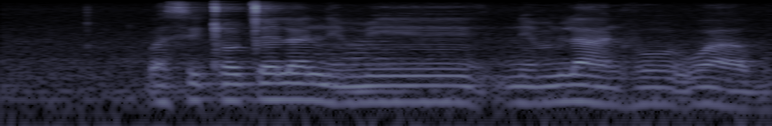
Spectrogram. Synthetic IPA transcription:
ɓasiǀɔǀɛla | nem̩landʱɔwaːɓɔ

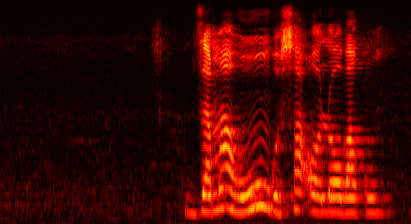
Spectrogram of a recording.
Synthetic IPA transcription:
d͡zamaɦuŋɡuʂaʔɔlɔβaku

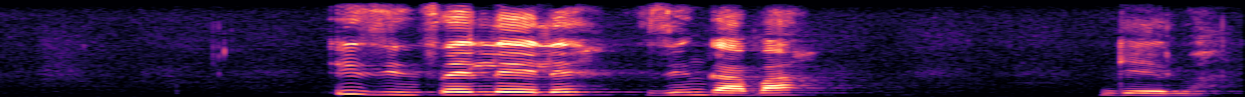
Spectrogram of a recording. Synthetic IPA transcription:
izint͡sʼɛlɛlɛziŋaɓa | ŋɡʱɛːlwa

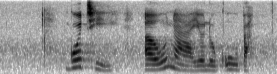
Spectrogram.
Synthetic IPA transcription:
k̬utʰi | awunajɔnok̬uːɓa

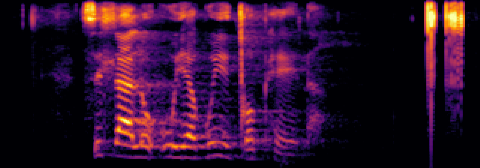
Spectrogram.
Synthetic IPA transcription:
siɬalɔʔujak̬ʼujiǀɔpʰɛːla

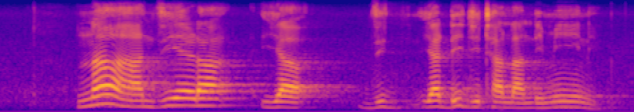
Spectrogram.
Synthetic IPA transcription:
naɦand͡ziɛɺa | jadid͡ʒitʰalandimiːni

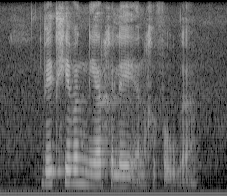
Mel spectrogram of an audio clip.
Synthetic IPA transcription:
vɛtχiəvəŋniərχəlɛːə̰nχəfɔ̰lˠχə̰

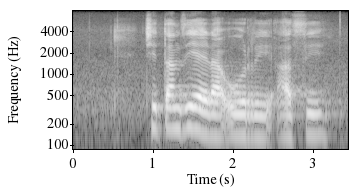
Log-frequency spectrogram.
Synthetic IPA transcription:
t͡ʃʰitʼand͡ziɛɺaʔuɾia̰si

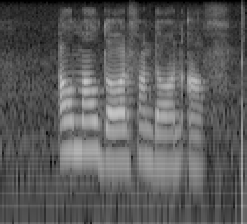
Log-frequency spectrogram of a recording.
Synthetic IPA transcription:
ʔɐlˠmɑːlˠdɑːrfɐndɑːnɐf

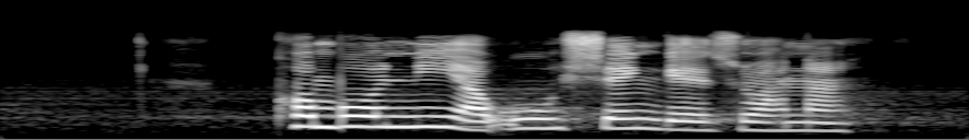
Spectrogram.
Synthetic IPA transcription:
kʰɔmbonijaʔuʃɛŋɡɛzwana

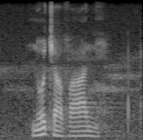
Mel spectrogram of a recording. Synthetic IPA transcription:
nɔd̥ʒ̥ʱavaːnɛ

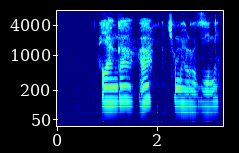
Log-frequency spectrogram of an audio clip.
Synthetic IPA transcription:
jaŋɡaɦat͡ʃʰumɛɺɔd͡ziːnɛ

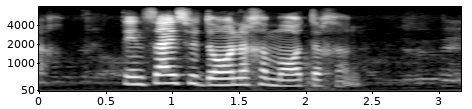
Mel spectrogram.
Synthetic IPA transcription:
χ | tɛnsɛjsuədɑːnəχəmɑːtəχə̰ŋ

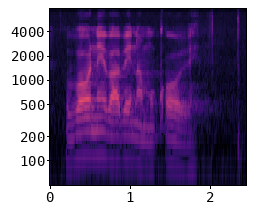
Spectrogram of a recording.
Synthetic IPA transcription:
βɔnɛβaβɛnamukʼɔːβɛ

